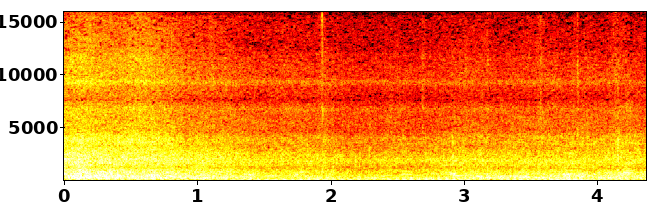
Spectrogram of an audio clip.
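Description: Ocean waves wash steadily along the Panama coast near the canal, a continuous broadband surf roar with wind buffeting the microphone, heard from the shoreline with no distinct individual breakers and no voices.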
